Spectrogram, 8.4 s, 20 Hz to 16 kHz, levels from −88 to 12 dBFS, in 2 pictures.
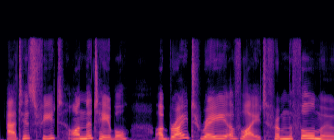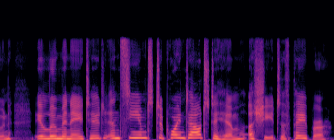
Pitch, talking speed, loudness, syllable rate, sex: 245 Hz, 195 wpm, -21 LUFS, 4.5 syllables/s, female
